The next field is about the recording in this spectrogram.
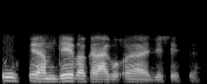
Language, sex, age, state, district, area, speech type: Maithili, male, 45-60, Bihar, Madhubani, urban, conversation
